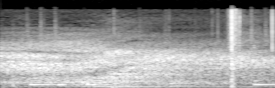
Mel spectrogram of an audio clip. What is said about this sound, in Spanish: Eh, pasó un carro, sí,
